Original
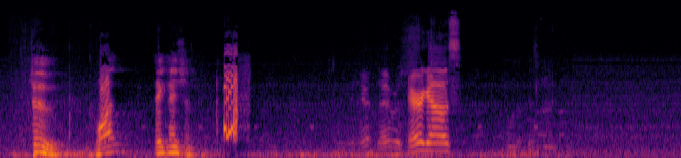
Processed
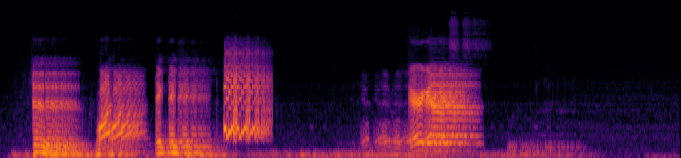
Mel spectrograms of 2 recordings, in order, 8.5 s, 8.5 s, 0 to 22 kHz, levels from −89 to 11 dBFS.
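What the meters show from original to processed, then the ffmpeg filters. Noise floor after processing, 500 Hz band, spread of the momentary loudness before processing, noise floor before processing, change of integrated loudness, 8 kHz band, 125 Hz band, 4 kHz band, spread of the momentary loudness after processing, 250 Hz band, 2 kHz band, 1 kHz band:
-63 dBFS, +8.0 dB, 22 LU, -55 dBFS, +6.0 dB, no reading, +4.5 dB, +6.0 dB, 19 LU, +6.0 dB, +8.5 dB, +8.5 dB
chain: -af "equalizer=f=150:w=1:g=-5,afwtdn=0.0141,aecho=1:1:160|272|350.4|405.3|443.7:0.631|0.398|0.251|0.158|0.1,volume=2.11"

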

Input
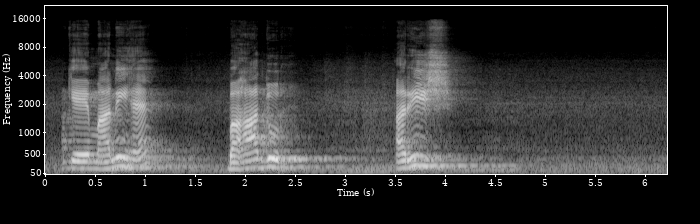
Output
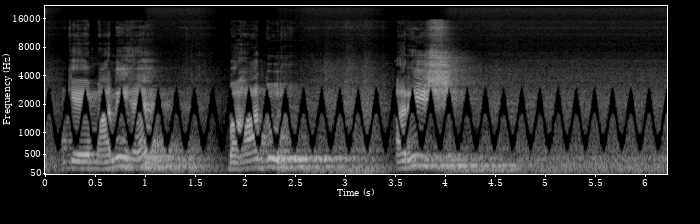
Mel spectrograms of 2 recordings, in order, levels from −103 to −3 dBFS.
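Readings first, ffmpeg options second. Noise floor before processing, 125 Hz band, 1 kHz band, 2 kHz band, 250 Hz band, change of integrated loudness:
-52 dBFS, -15.0 dB, -18.5 dB, -15.5 dB, -14.5 dB, -16.5 dB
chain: -af "aemphasis=mode=production:type=bsi,areverse,acompressor=threshold=0.0178:ratio=8,areverse,afftfilt=real='re*(1-between(b*sr/1024,720*pow(2200/720,0.5+0.5*sin(2*PI*5.5*pts/sr))/1.41,720*pow(2200/720,0.5+0.5*sin(2*PI*5.5*pts/sr))*1.41))':imag='im*(1-between(b*sr/1024,720*pow(2200/720,0.5+0.5*sin(2*PI*5.5*pts/sr))/1.41,720*pow(2200/720,0.5+0.5*sin(2*PI*5.5*pts/sr))*1.41))':win_size=1024:overlap=0.75,volume=1.12"

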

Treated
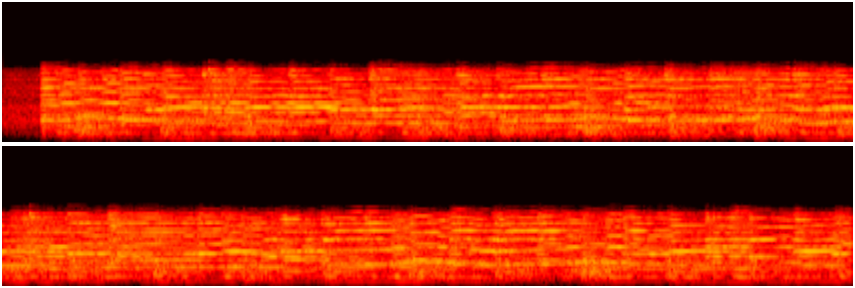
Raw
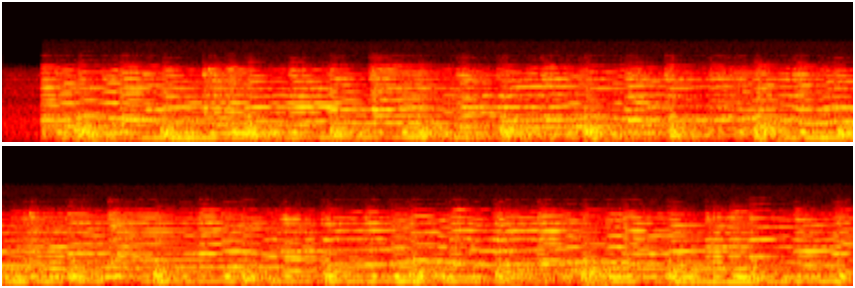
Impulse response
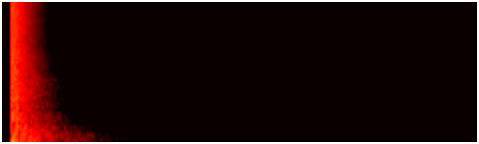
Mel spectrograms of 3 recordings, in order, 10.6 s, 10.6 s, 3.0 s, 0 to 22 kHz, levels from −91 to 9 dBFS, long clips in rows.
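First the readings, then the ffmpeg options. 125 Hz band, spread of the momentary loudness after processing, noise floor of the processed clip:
-26.0 dB, 2 LU, -35 dBFS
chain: -filter_complex "[0:a]highpass=570,acompressor=threshold=0.0447:ratio=6,asplit=2[s0][s1];[1:a]atrim=start_sample=2205,adelay=6[s2];[s1][s2]afir=irnorm=-1:irlink=0,volume=0.106[s3];[s0][s3]amix=inputs=2:normalize=0,aresample=8000,aresample=44100"

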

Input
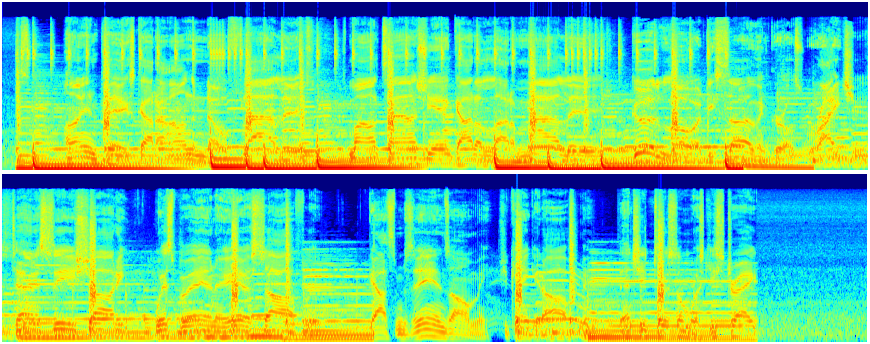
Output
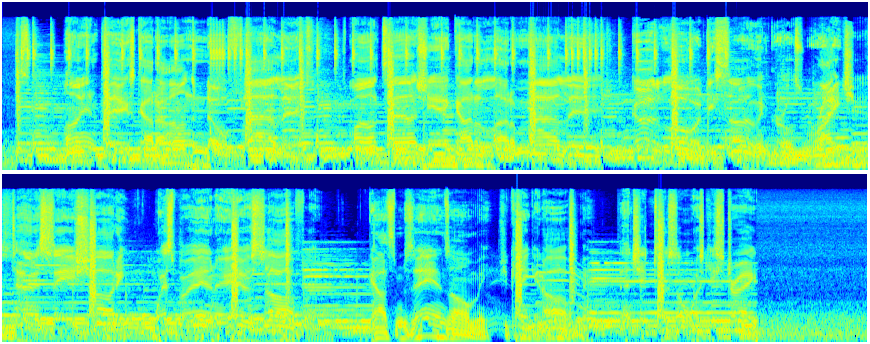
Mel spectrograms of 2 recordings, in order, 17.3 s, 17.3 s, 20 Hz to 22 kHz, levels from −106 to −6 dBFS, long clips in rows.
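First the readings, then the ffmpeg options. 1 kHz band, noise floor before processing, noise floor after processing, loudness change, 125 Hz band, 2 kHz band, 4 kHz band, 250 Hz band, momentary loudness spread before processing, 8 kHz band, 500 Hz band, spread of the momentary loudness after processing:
-11.0 dB, -48 dBFS, -50 dBFS, -7.5 dB, -20.5 dB, -7.0 dB, -3.0 dB, -12.5 dB, 8 LU, -1.5 dB, -10.5 dB, 9 LU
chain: -af "equalizer=f=1100:w=0.74:g=-12.5,afftfilt=real='re*lt(hypot(re,im),0.1)':imag='im*lt(hypot(re,im),0.1)':win_size=1024:overlap=0.75"

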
